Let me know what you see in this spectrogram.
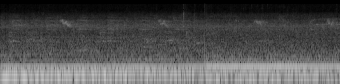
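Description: A bird repeating a short high chirp about once a second over a steady low hum.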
